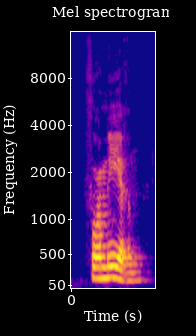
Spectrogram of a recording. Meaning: to form
- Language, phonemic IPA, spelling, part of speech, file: Dutch, /fɔrˈmeːrə(n)/, formeren, verb, Nl-formeren.ogg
